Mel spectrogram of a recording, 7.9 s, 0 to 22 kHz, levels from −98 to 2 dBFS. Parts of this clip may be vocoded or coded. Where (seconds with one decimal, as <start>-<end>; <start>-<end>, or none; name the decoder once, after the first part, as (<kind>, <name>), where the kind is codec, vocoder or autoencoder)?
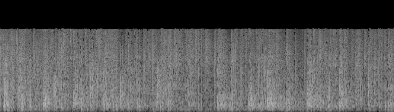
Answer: none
